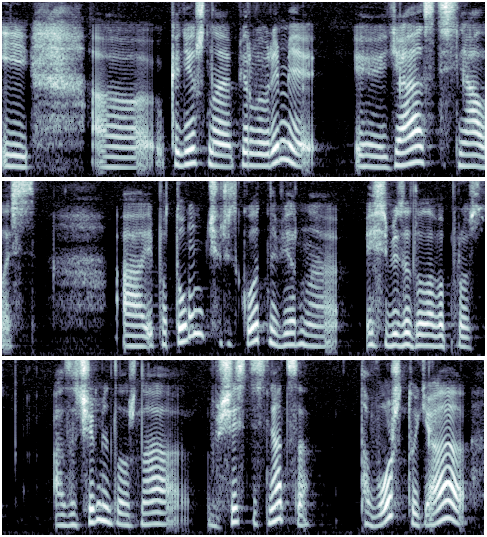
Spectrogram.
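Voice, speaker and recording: A woman with a Kazakh accent speaks very slowly in a dark, mellow tone at a medium pitch, with ordinary pitch variation and long, frequent pauses, in a very clean recording over a silent background. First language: Kazakh (speaking Russian). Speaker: youth leader and community activist. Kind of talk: interview. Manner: many hesitations and fillers.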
